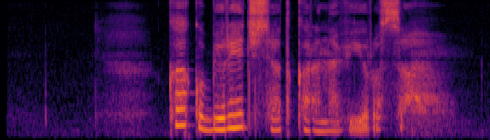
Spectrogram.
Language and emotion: Russian, sad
